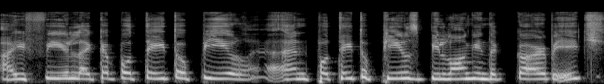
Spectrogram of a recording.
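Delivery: acted, very high, tearful whimpering whine. Recalling their mom finding them in a garbage bin, retelling a whimper.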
